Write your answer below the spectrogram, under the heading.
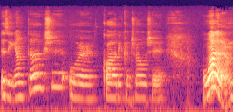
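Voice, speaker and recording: A woman's voice swings very widely in pitch amid noticeable background noise and audible room echo. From US South, Fayetteville, North Carolina. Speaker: aspiring podcaster. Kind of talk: casual chat.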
